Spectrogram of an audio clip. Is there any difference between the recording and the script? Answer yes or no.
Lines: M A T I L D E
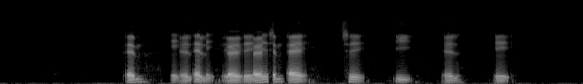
yes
